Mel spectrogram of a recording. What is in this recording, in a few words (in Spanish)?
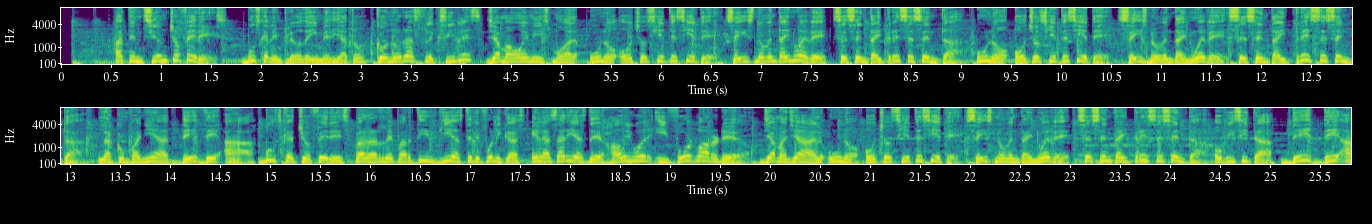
Span; Hollywood Forth Lawderdale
